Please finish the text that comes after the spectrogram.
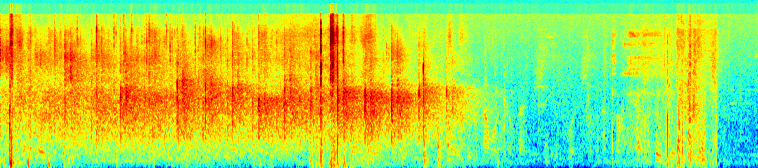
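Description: Audience applause for an executive director at a conference on the European Union and African Union partnership: a sustained round of clapping for about six seconds that fades out, with a voice speaking underneath.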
